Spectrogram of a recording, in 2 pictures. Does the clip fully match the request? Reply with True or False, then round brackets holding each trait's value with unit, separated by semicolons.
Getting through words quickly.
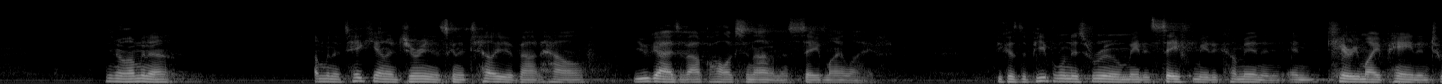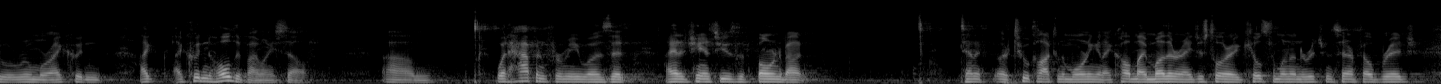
True (210 wpm)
